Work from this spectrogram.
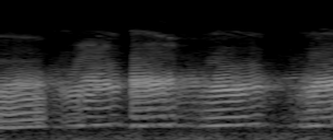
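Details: Male boreal digging frogs on a rainy day in the monsoon mating season call to attract females, each giving drawn-out, nasal, bleating 'maeng' or 'kkong' notes that overlap into a steady, droning chorus.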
